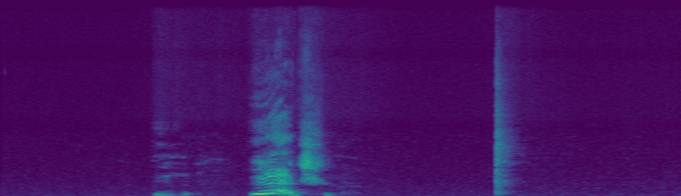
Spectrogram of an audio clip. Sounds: Sneeze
